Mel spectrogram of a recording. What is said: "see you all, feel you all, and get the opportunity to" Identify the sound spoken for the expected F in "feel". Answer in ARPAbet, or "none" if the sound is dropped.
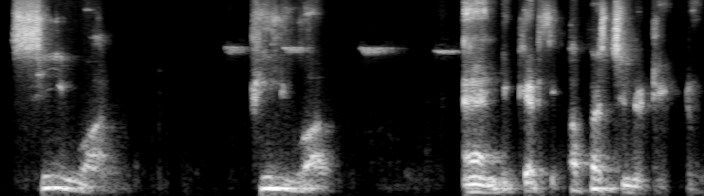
P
